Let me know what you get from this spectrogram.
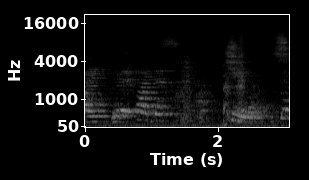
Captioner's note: paper rustling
